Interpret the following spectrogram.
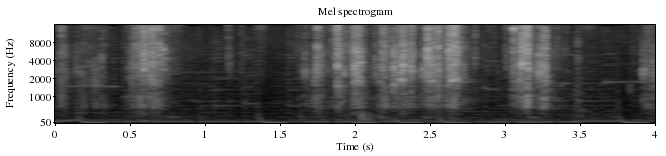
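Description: Plastic Square-1 puzzle being turned by hand: several quick runs of clacking and scraping as the layers are twisted and the slice is flipped through a move sequence. Background music with a steady low bass plays underneath.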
